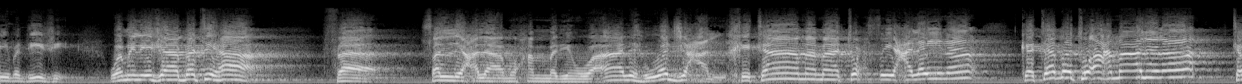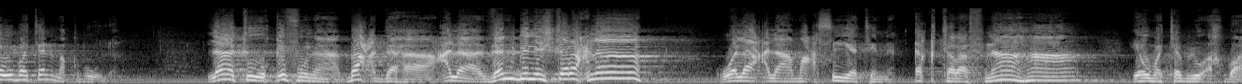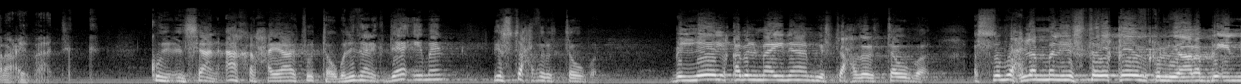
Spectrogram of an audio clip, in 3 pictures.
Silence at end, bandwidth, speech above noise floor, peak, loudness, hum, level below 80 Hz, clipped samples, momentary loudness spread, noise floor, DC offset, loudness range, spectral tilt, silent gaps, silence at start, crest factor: 0 s; 14.5 kHz; 22 dB; -2 dBFS; -12 LUFS; none; -48 dBFS; under 0.1%; 13 LU; -33 dBFS; under 0.1%; 6 LU; -5 dB/octave; none; 0 s; 10 dB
